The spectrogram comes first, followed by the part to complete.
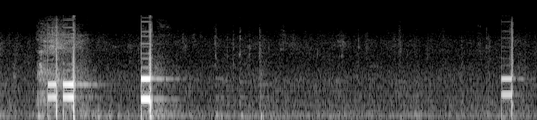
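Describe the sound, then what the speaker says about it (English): Telephone keypad dialing tones, a quick cluster of beeps followed by single tones after pauses, crisp and close over a quiet background with no voices. "I'll dial the phone."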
